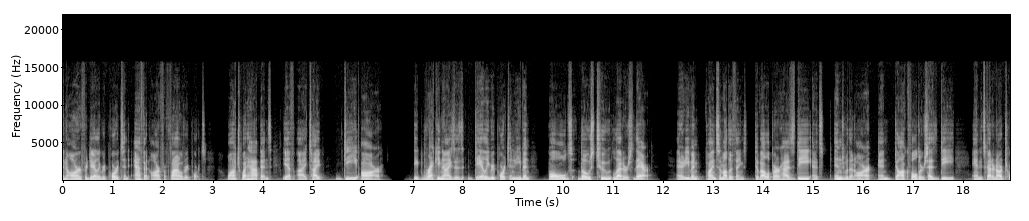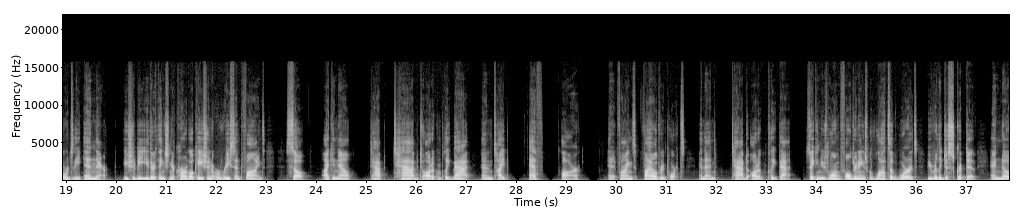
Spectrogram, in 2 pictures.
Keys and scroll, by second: 5.5 d, 5.8 r, 25.5 Tab, 28.1 f, 28.7 r, 31.8 Tab.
